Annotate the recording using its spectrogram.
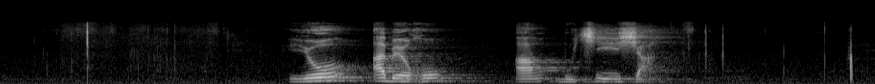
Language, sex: Northern Sotho, male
